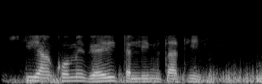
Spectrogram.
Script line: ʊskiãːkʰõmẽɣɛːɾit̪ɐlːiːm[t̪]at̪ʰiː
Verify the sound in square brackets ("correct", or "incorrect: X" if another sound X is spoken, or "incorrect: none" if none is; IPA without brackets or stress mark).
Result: correct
